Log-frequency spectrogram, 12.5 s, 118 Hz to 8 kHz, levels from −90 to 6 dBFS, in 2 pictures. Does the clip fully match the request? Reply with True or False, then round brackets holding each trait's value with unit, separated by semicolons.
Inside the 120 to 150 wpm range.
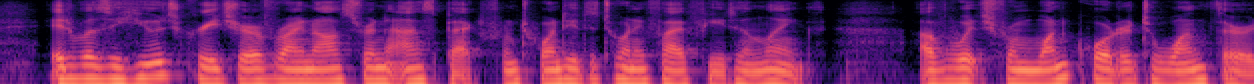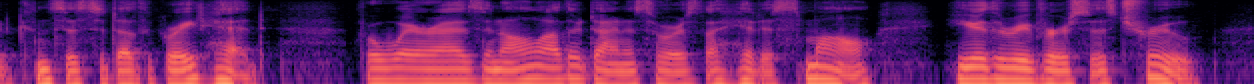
False (205 wpm)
